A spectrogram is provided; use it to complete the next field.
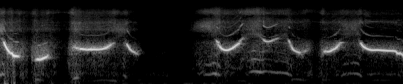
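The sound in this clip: Whistled speech in a Canary Islands whistled language, rendering a short spoken phrase as high, clear, melodic whistles that glide up and down in quick syllable-like bursts, in two phrases split by a short pause.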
